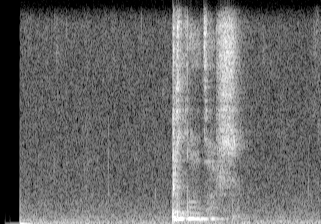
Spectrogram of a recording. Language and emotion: Russian, angry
